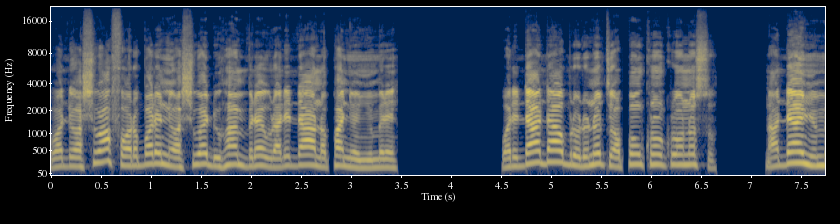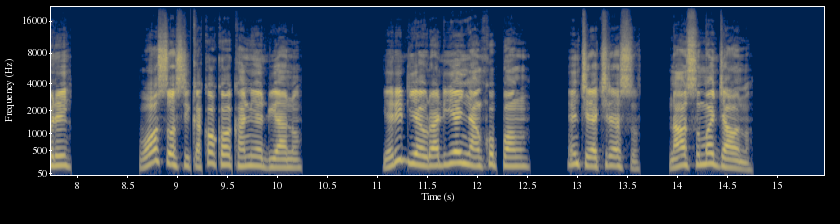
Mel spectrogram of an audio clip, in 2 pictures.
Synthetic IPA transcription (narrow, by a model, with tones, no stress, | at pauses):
wɔ˨dɪ˨ɔ˨ɕɪ˦wa˦fʊ˨ɔ˨ɾɪ˨bɔ˦dɪ˦nɪ̃˨ɔ˨ɕɪ˦wæ˦du˨ɦã˦m˦bɾɛ˦˨wu˨ɾa˨dɪ˦daː˦nʊ̃˨pʰa˦nɪ̃˨æ˨ɲũ˨m˦ɾe˦ | wɔ˨dɪ˨daː˦daː˦bʊ˨ɾo˨do˨nʊ̃˦tʰɪ˨ɔ˨pʰʊ̃˦ŋ˦kʰʊ˦ɾʊ̃˦ŋkʰʊ˦ɾʊ̃˦nʊ̃˦sʊ˨ | nã˨dãː˦ɲũ˨m˦ɾe˦ | wɔ˨˦ɔ˦sɔ˨si˨kʰa˨kʰɔ˦kʰɔ˦kʰã˨nɪ̃˦æ˨dɥa˦nʊ̃˦ | jɛ˨ɾi˦di˨æ˨wu˨ɾa˨dɪ˦jɛ˦ɲã˨ŋkʰo˦pɔ̃˦n | ɲ̩˦t͡ɕʰɪ˨ɾɛ˨t͡ɕʰɪ˦ɾɛ˦sʊ˨ | nã˨n̩˦sʊ˦mɛ̃˦d͡ʑa˨wnʊ̃˨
